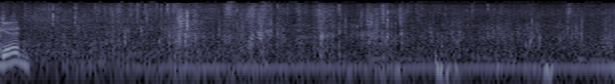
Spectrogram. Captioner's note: footsteps crunching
